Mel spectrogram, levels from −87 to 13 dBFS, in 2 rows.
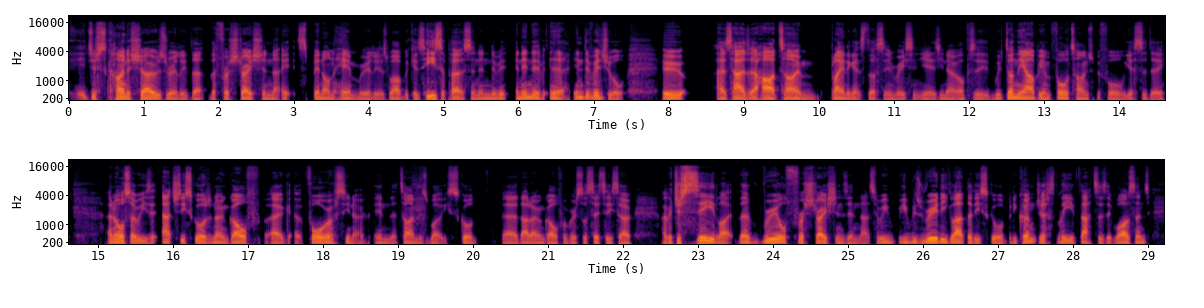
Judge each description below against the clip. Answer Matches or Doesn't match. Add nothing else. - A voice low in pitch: Matches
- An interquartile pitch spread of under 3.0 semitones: Doesn't match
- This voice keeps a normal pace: Doesn't match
